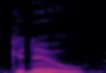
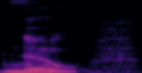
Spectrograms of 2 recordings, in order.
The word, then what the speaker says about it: GNU: just a bonus and the correct pronunciation is gnu when it's the name of our system the dictionary will tell you to pronounce it new but if you say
